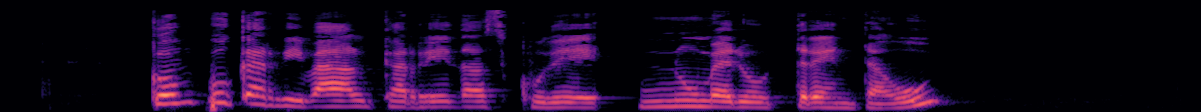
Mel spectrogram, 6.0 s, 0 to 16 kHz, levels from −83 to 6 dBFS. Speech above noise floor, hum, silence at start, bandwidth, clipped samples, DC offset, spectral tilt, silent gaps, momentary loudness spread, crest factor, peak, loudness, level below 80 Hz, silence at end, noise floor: 53 dB; none; 0.75 s; 11.5 kHz; under 0.1%; under 0.1%; -4 dB/octave; none; 9 LU; 20 dB; -10 dBFS; -29 LUFS; -68 dBFS; 1.3 s; -81 dBFS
